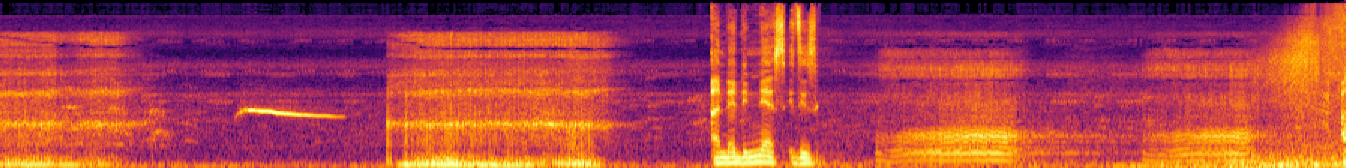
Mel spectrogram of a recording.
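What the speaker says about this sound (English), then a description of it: "he snores like a generator with bad feel. Loud, shaky, and unpredictable" A man snoring loudly, harsh shaky snorts that swell and fade unpredictably like a rough-running generator, with a voice talking between and over the snores.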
